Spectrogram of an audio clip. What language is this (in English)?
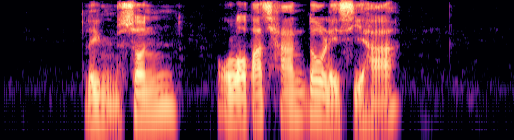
Cantonese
